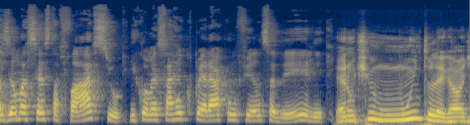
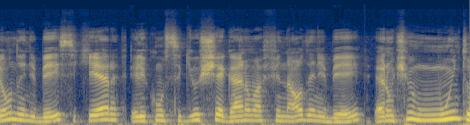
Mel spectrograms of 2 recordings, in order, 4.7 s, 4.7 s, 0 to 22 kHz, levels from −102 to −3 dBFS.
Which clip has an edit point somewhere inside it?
first; 1 cut; at 3.3 s

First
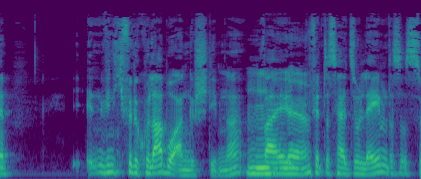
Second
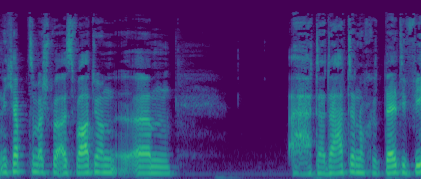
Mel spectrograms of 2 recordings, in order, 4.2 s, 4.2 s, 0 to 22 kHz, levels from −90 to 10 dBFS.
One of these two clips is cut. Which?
first; 1 cut; at 3.1 s

